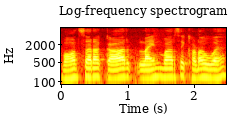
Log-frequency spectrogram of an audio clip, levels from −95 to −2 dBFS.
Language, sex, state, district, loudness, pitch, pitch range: Hindi, male, Chhattisgarh, Raipur, -16 LUFS, 145 Hz, 135-150 Hz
